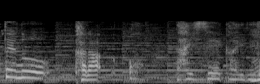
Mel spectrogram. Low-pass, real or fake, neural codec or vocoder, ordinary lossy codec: none; real; none; none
